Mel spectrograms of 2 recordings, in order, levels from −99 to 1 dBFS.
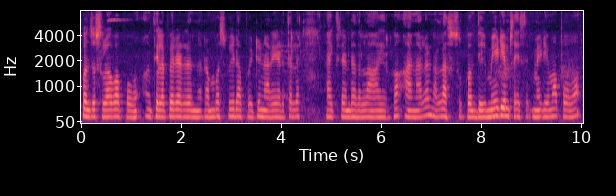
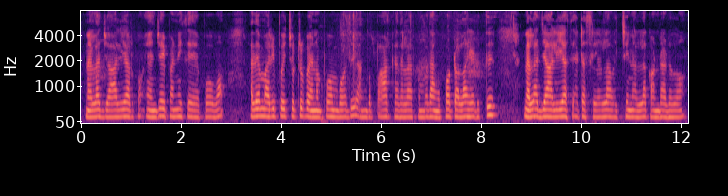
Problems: background sounds at intervals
